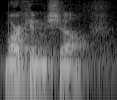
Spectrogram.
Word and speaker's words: Marken Michel: I think your boy Marcon Michel, did I pronounce that? – Well, Marcon, Markin. – Marken Michel uh, was open.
